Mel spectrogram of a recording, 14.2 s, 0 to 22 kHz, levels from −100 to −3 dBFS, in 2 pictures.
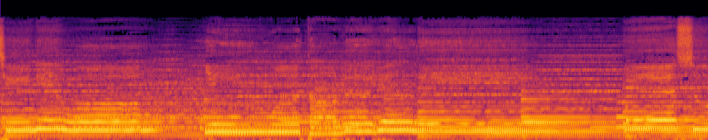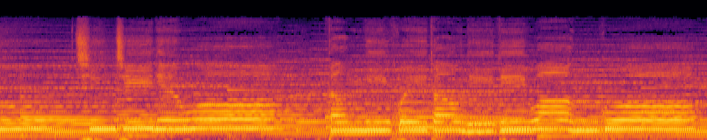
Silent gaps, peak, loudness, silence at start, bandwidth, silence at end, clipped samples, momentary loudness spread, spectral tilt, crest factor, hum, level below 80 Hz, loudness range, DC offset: none; -8 dBFS; -19 LUFS; 0 s; 14 kHz; 0 s; under 0.1%; 5 LU; -6.5 dB/octave; 10 dB; none; -48 dBFS; 2 LU; under 0.1%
